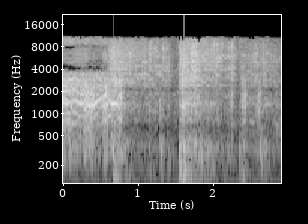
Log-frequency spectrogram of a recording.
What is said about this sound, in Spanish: ¡Niños! ¡Cargaros todos los cristales de la clase! ¡Venga!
